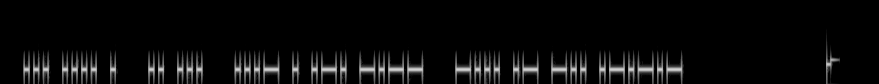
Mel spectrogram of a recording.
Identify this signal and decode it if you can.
Morse code, heard as a keyed tone, about 25 wpm, 700 Hz. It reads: SHE IS VERY BAD.
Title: Sentences from Top 700 Words 25wpm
